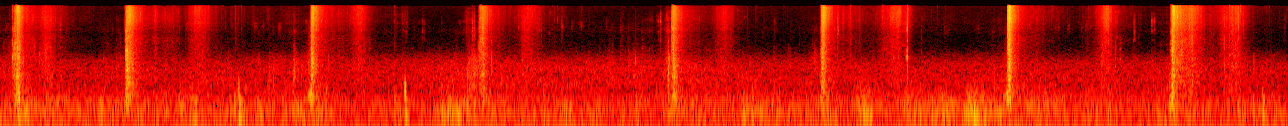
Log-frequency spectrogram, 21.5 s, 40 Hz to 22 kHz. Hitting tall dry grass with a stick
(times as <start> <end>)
0.0 1.1, 2.0 4.1, 4.9 6.7, 7.8 9.1, 11.1 12.3, 13.6 15.3, 16.7 18.8, 19.4 20.9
